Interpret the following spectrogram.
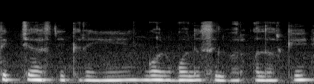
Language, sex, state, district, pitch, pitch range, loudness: Hindi, female, Haryana, Rohtak, 200 Hz, 190-205 Hz, -14 LUFS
